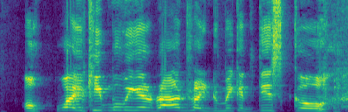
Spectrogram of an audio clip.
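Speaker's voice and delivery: shrill, very high, very loud scolding tone.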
